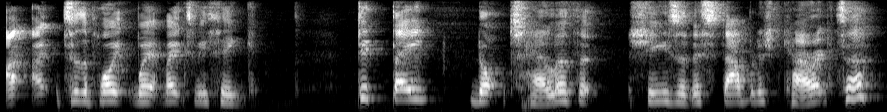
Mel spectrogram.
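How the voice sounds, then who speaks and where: A man's voice: high-pitched, moderate pace. A man co-hosting a casual podcast discussion, giving opinions with frequent stammering restarts. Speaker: podcast co-host.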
